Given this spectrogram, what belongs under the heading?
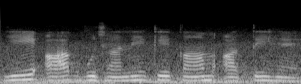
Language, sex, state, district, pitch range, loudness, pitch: Hindi, male, Punjab, Fazilka, 160-190 Hz, -16 LUFS, 180 Hz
